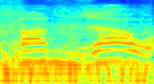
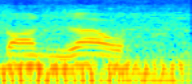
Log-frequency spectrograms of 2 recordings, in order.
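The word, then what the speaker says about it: bánh xèo: Last time she did me Ban Gioc. I've been saying Ban Gioc. It's spelt Z-E-O at the end. But I've since been told it's Ban Gioc.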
